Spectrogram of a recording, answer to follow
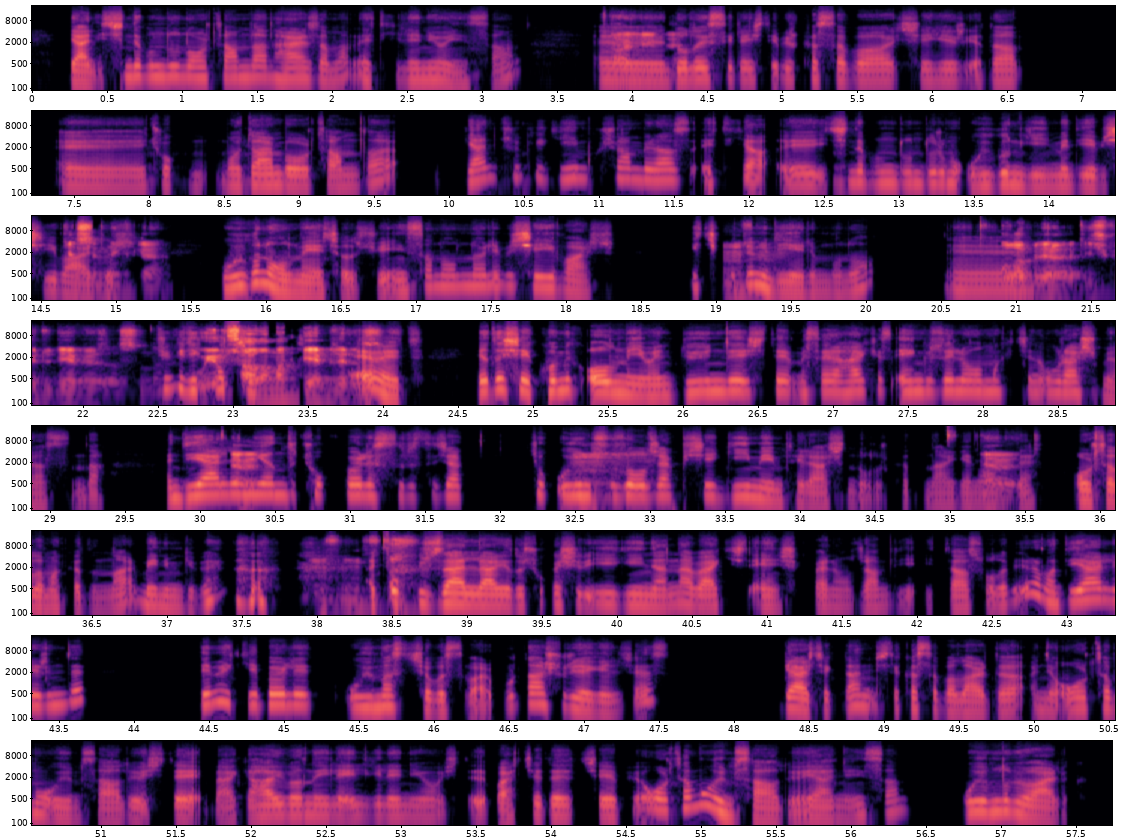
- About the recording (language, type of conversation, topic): Turkish, podcast, Giyim tarzın yıllar içinde nasıl değişti?
- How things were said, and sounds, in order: other background noise; tapping; chuckle; giggle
